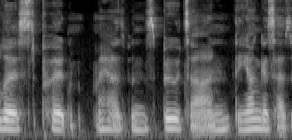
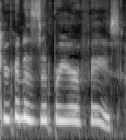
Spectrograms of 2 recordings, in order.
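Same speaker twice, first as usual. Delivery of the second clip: much higher, louder, laughing warning; amused warning; 11 semitones higher, 7 dB louder than usual. Retold or imitated. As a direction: squeal the warning at them. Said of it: "And I was like".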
